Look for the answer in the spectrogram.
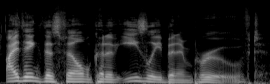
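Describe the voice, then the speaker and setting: A man's voice: mid-range voice, animated, normal speed, fairly bright tone, no echo. A man co-hosting a podcast, chatting casually and informally about films with some dry humor. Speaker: podcast co-host. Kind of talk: casual film review chat.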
